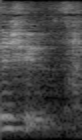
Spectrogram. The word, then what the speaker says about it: issues: issue는 여기서는 she 발음이죠.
